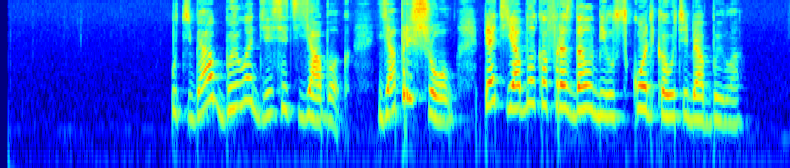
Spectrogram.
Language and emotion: Russian, angry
